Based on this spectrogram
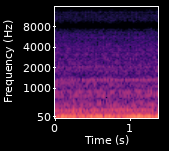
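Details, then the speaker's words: Chinese petrol vehicle that wouldn't start, running again after the fuel pump socket was plugged in: even low-pitched idle with no stumbling; normal idle. "Yung socket dito mga kaabi sinalpak natin dito. Pinaandar natin. Umandar yung motor."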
